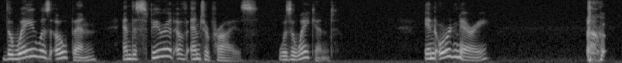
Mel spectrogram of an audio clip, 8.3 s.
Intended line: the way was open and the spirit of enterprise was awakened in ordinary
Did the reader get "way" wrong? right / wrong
right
